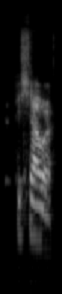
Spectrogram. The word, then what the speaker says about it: Peshawar: Now, the teams left in the mix uh, for those playoffs is the Multan, uh, Multan, Karachi, Lahore, and Peshawar. Peshawar. And I, have said that terribly. So how do you say that? Peshawar. Peshawar. I was like, I was practicing, I just couldn't get it right.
